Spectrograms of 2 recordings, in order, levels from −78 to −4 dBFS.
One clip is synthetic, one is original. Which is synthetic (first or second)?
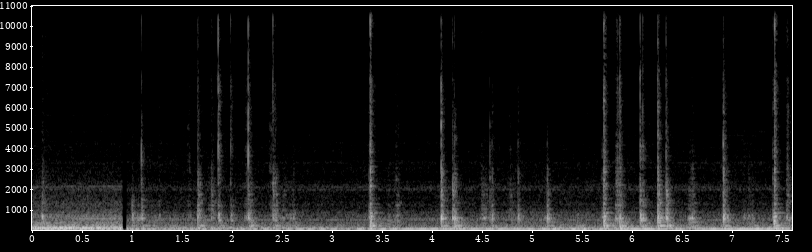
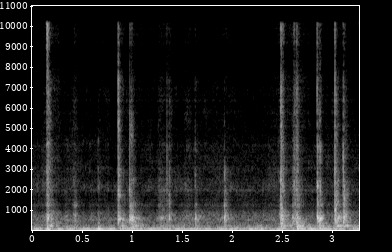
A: second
